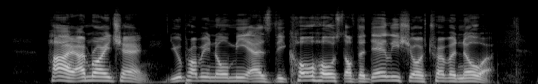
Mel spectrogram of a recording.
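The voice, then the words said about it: Australian accent. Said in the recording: “this accent is Australian”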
